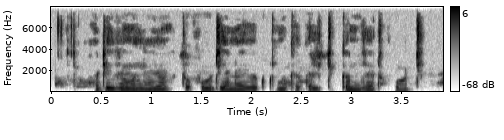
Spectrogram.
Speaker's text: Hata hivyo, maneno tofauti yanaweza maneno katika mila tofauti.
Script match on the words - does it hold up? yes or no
no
